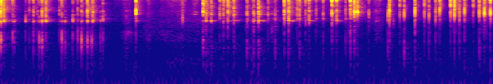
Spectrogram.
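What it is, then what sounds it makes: Wooden block candle holder. A small solid light-wood cube tealight holder, held in both hands, is tapped and scratched with long nails on its grooved wooden faces. The result is a rapid, uneven stream of crisp, bright clicks and dry scratching with almost no low end. Each tap dies away almost instantly.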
